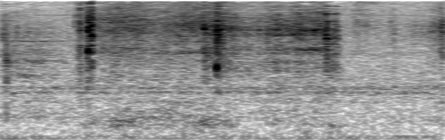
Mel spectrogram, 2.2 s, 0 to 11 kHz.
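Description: Light knocks and scraping of a Singer 301A sewing machine being turned around by hand on a tabletop, with a few small clicks spread through it.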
